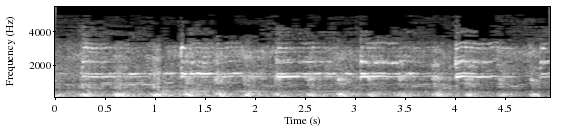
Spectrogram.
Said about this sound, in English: The funeral train on the track that leads back home to Paducah.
